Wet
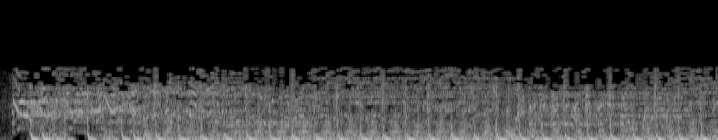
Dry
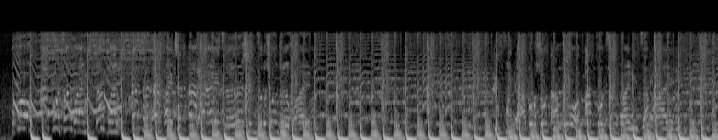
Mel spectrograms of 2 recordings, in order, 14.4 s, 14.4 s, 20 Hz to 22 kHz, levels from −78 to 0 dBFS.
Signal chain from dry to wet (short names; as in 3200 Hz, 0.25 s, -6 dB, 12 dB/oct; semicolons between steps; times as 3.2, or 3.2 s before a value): elliptic low-pass 2900 Hz, stop band 70 dB; vocal rider 2 s; non-linear reverb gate 0.5 s rising, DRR 2.5 dB; MP3 8 kbps 8000 Hz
